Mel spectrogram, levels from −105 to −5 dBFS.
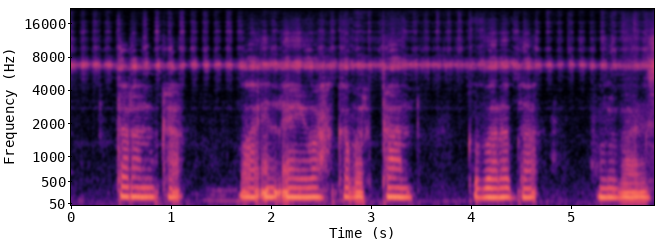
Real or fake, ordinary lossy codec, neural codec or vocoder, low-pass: fake; none; codec, 44.1 kHz, 7.8 kbps, Pupu-Codec; none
